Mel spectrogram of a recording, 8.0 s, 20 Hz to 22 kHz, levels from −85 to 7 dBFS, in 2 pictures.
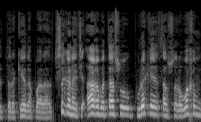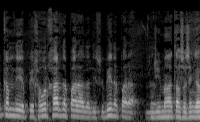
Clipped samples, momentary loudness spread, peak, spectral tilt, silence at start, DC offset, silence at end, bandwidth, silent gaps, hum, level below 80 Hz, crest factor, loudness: under 0.1%; 11 LU; -6 dBFS; -5 dB/octave; 0 s; under 0.1%; 0 s; 16.5 kHz; none; none; -66 dBFS; 22 dB; -27 LUFS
